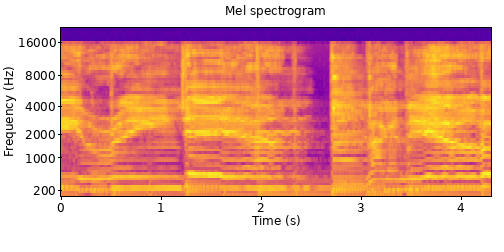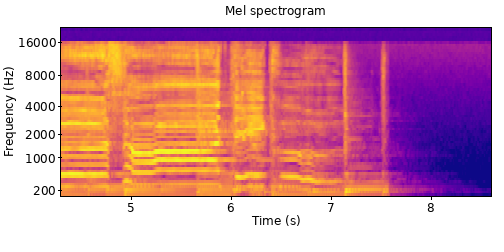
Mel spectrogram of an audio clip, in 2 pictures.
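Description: Live recording of a singer with acoustic guitar strumming, played back through a mastering chain with a Slate VBC Rack plugin bypassed and then switched on about halfway through. The playback cuts off suddenly near the end.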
